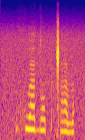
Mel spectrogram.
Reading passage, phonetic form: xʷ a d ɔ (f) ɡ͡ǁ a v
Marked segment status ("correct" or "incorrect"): incorrect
